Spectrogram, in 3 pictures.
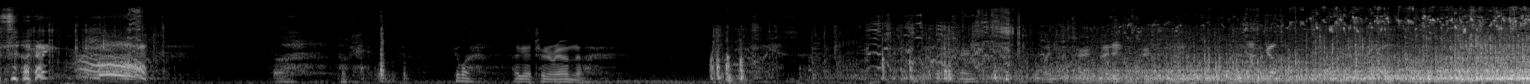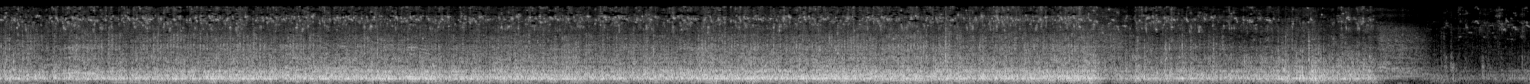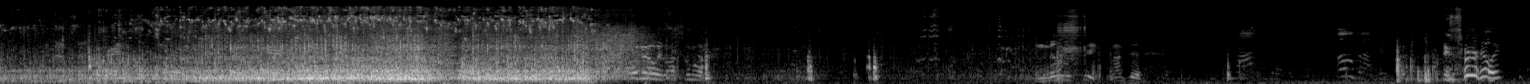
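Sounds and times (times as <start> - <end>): wooden tracks rolling on road: 8.0 - 41.9
electric motors droning: 10.7 - 37.3.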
